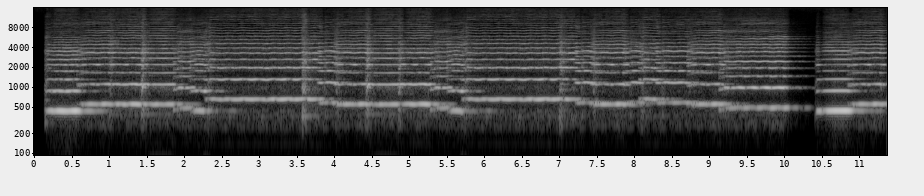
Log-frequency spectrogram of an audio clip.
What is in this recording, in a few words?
violin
